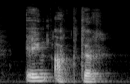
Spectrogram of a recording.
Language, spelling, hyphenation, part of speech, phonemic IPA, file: Dutch, eenakter, een‧ak‧ter, noun, /ˈeːˌɑk.tər/, Nl-eenakter.ogg
- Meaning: one-act play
